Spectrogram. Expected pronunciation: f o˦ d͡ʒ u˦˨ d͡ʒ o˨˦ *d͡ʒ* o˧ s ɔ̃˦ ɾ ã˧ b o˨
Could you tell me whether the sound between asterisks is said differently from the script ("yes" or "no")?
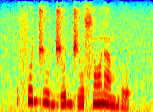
no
